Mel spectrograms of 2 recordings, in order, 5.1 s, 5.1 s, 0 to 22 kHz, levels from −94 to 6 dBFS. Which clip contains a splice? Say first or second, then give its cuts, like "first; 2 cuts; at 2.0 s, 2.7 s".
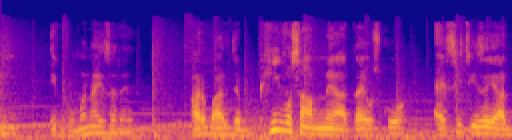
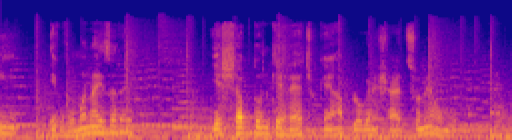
first; 1 cut; at 1.7 s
